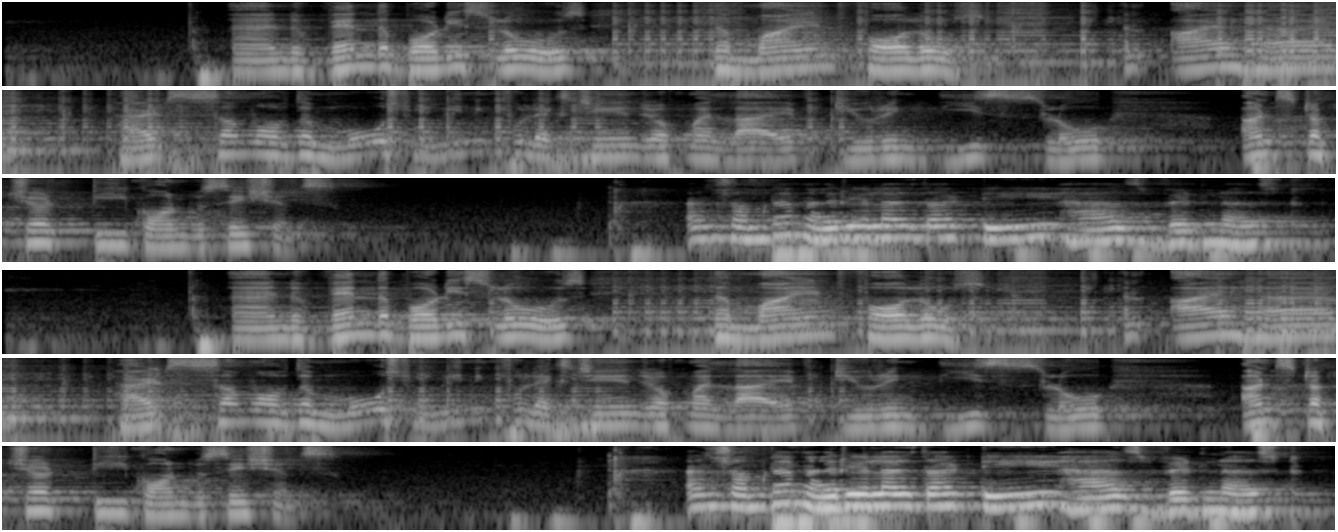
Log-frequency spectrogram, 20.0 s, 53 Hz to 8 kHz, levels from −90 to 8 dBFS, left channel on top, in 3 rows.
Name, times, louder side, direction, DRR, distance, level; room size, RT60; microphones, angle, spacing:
voice 1, 1.1-3.3 3.5-4.9 5.6-6.7 7.2-12.4 12.9-15.0, right 1 dB, 10° right, 0.7 m, -31 dB
sound 1, 2.4-2.5 3.0-5.4 6.0-7.6 8.6-9.7 10.7-10.9, left 1 dB, 40° left, 2.2 m, -38 dB
voice 2, 16.8-19.8, right 5 dB, 85° right, 0.6 m, -23 dB
26.0 x 24.0 x 5.4 m
head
